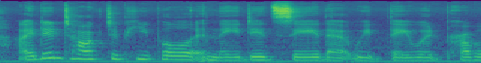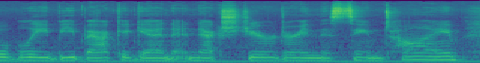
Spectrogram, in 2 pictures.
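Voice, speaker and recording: A woman speaks at a moderate pace with hardly any pauses and vocal fry. Her medium pitch swings very widely. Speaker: art channel vlogger. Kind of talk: travel vlog narration. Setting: walking through a train station. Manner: casual, with frequent fillers.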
